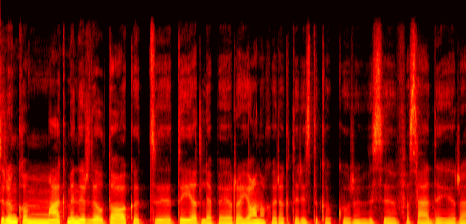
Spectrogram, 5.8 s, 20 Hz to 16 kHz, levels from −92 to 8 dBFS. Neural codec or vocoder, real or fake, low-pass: none; real; 14.4 kHz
